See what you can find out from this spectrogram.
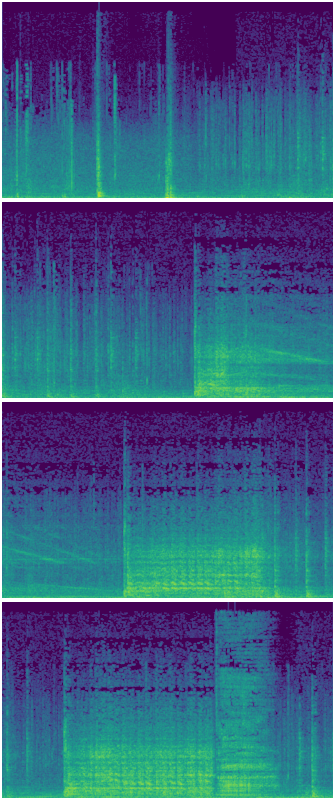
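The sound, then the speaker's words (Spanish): A truck engine cranks three times without catching: long, loud grinding bursts of starter whine separated by short pauses, after a couple of sharp clicks. “¡No hay caso! ¡El motor no parte!”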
